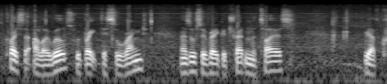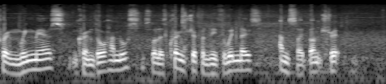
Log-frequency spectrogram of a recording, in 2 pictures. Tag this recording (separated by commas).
Speech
